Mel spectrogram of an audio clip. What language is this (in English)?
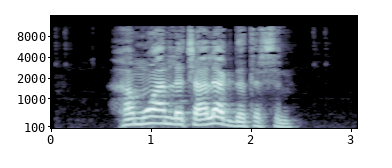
Central Kurdish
